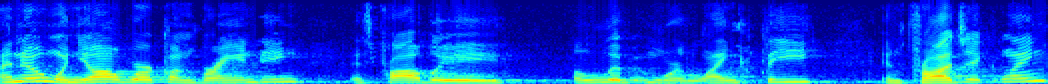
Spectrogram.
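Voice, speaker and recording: A woman with an American accent, fairly high-pitched, animated in tone, at a moderate pace, with ordinary pitch variation, big swings in loudness and noticeable background noise. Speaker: freelance lettering artist and designer. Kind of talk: meetup talk to audience.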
